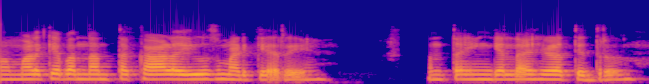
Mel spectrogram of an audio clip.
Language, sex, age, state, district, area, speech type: Kannada, female, 30-45, Karnataka, Koppal, urban, spontaneous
